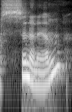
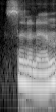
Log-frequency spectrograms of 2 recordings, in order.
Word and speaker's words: synonym: this as well um so first syllable stress letter y says the if sound sin the letter o here is going to sound like an uh so it sounds like sin uh and then again another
